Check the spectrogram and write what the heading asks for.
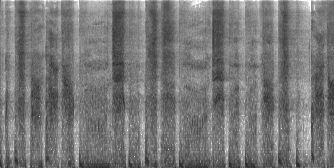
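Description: Solo beatboxing into a handheld microphone, amplified through a PA. Quick vocal kick, snare and hi-hat hits in a fast rhythm, with deep bass sounds through the middle.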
